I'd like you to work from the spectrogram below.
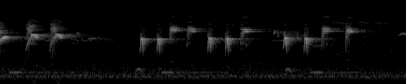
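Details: Song thrush in song, recorded with a high definition microphone: short clear whistled notes repeated in a fast, regular series, several times over, above a faint low hum.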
